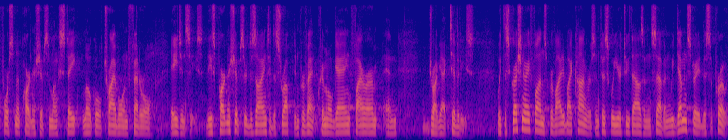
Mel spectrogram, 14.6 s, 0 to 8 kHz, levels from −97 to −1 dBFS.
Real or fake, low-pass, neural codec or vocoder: fake; 7.2 kHz; codec, 16 kHz, 8 kbps, FunCodec, trained on Chinese and English, 25 frames a second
